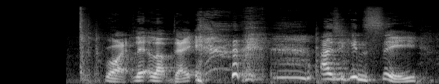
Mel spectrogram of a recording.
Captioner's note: laughing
